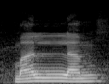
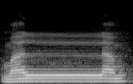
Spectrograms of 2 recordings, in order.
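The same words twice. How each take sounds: First: The merged sound passes quickly without holding. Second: The merged sound is held with nasal lengthening. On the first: The speaker calls it right. "tapi malam langsung seperti itu" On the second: The speaker calls it wrong. "jangan sampai ditahan, jangan sampai malam"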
